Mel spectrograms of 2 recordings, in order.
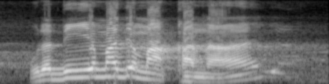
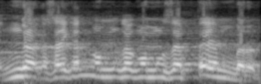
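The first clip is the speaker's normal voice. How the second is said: mock retort; 9 semitones higher, faster than usual. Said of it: "Kapan saya ngomong".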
